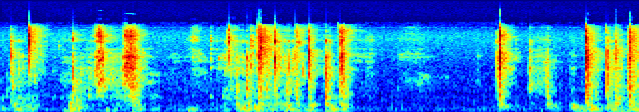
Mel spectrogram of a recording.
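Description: Metal parts of a Hatsan Escort shotgun's bolt and recoil assembly clicking and scraping as they are worked into the receiver by hand. Irregular clicks and short rattles, the loudest cluster a little before halfway, then a brief lull before a few more clicks near the end.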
